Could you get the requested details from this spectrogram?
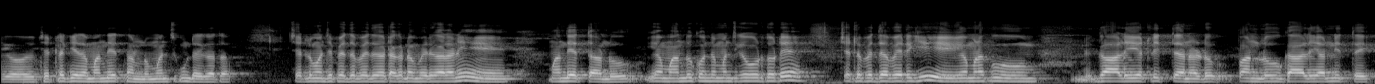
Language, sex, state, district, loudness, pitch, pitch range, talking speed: Telugu, male, Telangana, Karimnagar, -20 LUFS, 145 Hz, 135-150 Hz, 125 wpm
